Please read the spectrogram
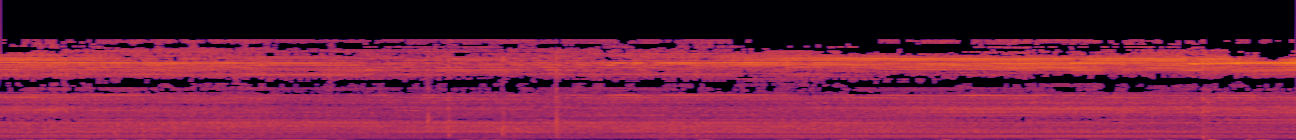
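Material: Nothing is struck.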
